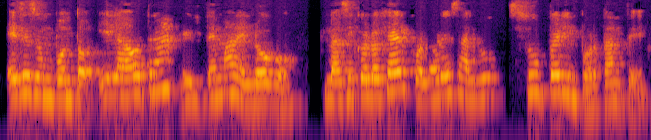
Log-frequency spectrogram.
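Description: A woman's voice: mid-range voice, normal speed, warm tone, roomy sound, lo-fi sound. A woman with a Mexican accent, an image consultant chatting casually in an interview, explaining with everyday examples.

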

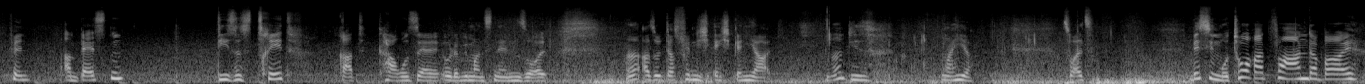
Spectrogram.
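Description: With background noise around her, an older woman speaks in a mid-range voice as she vlogs a casual tour of an outdoor campsite. She's enthusiastic and talkative, working through her thoughts aloud and fixing her own slips.

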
